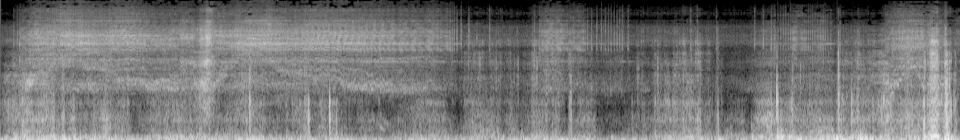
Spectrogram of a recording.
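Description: Spinning reel being cranked against a hooked fish, a mechanical whirr with scattered clicks, under gusting wind on the microphone and water against the kayak's hull.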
